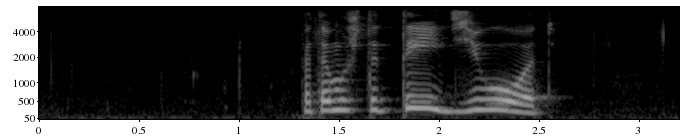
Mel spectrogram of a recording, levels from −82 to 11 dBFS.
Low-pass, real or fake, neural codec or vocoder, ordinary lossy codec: 7.2 kHz; real; none; none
